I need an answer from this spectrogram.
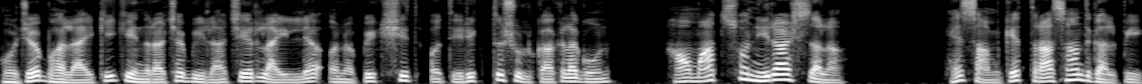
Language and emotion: Goan Konkani, sad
